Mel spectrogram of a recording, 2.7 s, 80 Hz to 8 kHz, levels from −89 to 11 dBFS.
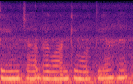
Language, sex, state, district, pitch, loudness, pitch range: Hindi, female, Jharkhand, Palamu, 220 Hz, -13 LUFS, 215-230 Hz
